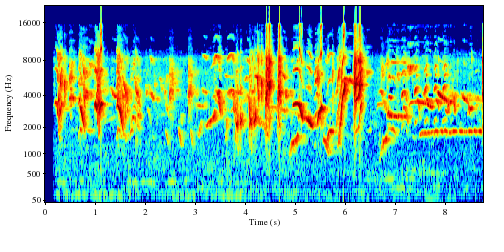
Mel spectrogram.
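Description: Caged oriental magpie-robin singing: a young bird still learning its full, open song. It gives a rapid, varied run of chirps, up-and-down whistled glides and harsher notes, ending in one long steady whistle.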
